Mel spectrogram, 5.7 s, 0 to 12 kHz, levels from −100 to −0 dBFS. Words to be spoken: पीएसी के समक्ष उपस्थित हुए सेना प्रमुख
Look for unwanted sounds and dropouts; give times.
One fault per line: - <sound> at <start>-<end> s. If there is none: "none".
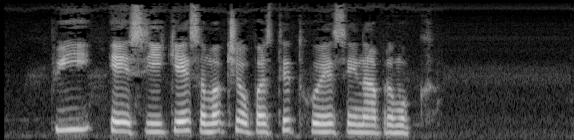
none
